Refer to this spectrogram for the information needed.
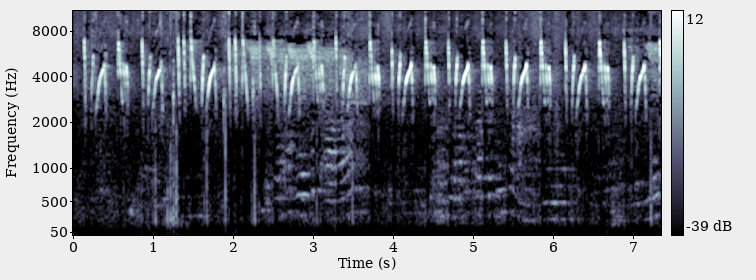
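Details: White-eye lure song for encouraging other birds to sing: dense, high chirps and rising whistled notes. Lower, softer warbling phrases weave beneath throughout.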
